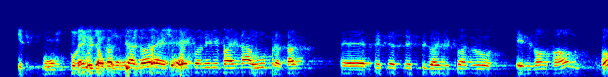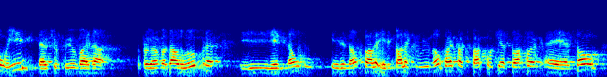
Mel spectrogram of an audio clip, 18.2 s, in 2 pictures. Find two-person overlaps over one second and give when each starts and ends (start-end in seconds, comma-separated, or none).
1.2-2.8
